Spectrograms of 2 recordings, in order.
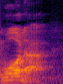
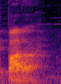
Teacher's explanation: Australians tend to flap their T's and their D's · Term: alveolar flapping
